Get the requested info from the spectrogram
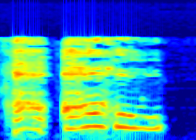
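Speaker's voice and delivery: high, drawn-out groan; pained groan. A narrator's reading. Beaten man clutching his head, groaning. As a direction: let out a wailing oh of pain. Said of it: "groaned Mister Fledgeby".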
